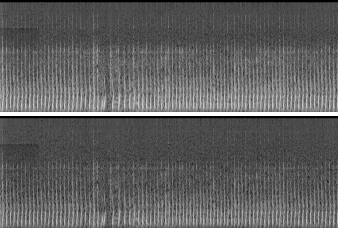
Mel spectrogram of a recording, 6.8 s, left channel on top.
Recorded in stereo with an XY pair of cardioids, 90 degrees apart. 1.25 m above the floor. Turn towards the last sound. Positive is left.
turn(degrees=60)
